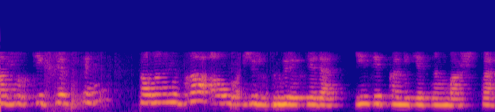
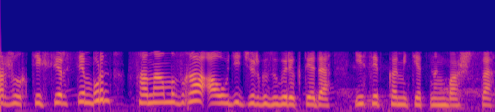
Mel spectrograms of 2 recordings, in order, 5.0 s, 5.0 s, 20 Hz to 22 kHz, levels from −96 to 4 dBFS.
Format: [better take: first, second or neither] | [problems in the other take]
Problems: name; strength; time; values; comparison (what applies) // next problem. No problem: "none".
second | noise reduction (neural mask model DeepFilterNet 3)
